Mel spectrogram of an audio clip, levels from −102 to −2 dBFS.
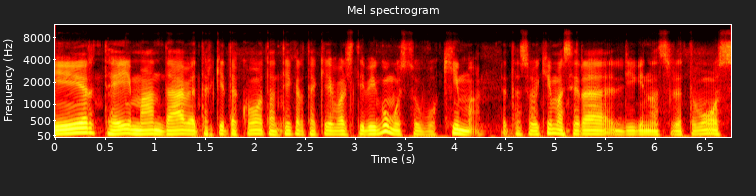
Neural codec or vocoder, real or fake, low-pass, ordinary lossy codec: none; real; 7.2 kHz; Opus, 32 kbps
